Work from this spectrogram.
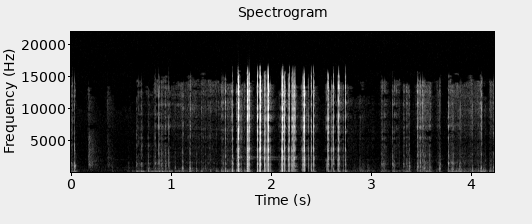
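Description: A clear plastic spoon scratches and taps the black metal mesh microphone grille of a handheld Zoom recorder, held in a long-nailed hand. A quiet start gives way to close, crackly scraping and sharp, bright taps, loudest in the middle and then easing into softer, rumbly scratching.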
